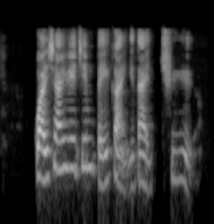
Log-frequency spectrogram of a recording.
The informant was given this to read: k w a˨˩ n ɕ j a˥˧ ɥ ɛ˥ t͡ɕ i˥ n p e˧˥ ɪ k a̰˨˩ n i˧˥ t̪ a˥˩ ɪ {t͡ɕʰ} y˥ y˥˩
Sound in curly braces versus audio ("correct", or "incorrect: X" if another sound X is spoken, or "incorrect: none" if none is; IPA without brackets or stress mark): correct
